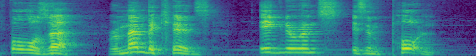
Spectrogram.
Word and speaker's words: Forza: So the most demanding game I've got as of this moment is Forza Horizon 5. And yes, I know it's pronounced Forza.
